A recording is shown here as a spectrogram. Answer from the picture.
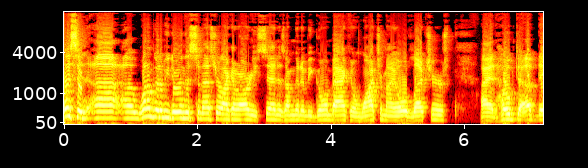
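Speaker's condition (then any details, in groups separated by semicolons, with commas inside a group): No condition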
